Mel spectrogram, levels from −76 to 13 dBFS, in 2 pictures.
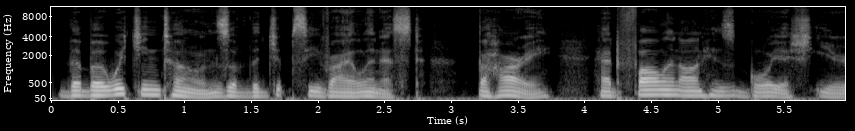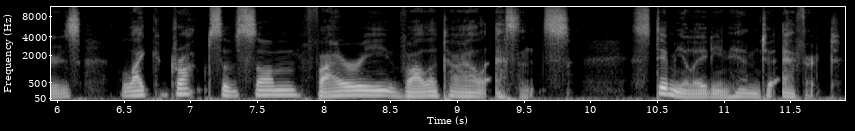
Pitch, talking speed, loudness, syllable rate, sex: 105 Hz, 125 wpm, -18 LUFS, 4.3 syllables/s, male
